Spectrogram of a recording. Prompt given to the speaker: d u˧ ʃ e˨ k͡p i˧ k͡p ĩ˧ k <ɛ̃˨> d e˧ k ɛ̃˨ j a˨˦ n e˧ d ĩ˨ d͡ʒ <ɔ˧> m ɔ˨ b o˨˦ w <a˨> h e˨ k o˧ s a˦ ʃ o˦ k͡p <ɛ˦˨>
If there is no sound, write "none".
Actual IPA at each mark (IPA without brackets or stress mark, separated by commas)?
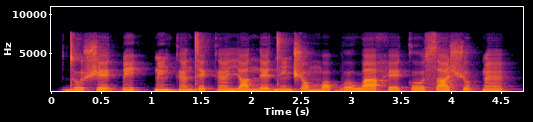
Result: ɛ̃˧, ɔ˧, a˦˨, ɛ̃˦˨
